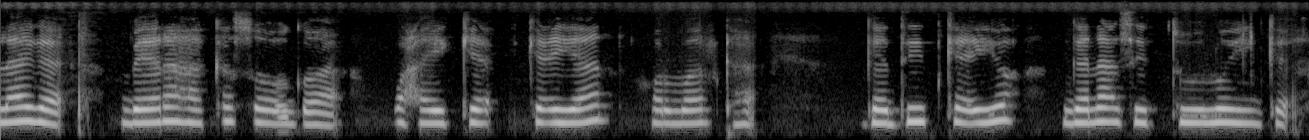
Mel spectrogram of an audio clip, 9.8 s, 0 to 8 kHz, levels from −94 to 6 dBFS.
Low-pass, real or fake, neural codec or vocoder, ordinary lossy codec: none; real; none; none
